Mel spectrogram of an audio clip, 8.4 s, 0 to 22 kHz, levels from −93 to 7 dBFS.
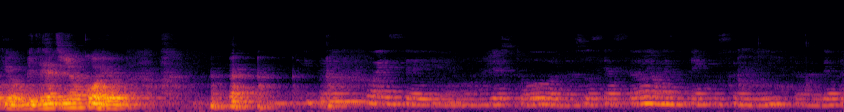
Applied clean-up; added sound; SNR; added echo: none; none; none; reverberation time 0.9 s.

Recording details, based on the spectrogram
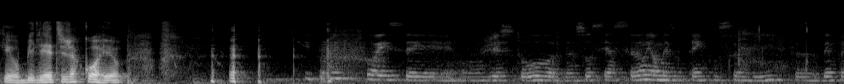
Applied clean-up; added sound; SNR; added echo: none; none; none; none.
